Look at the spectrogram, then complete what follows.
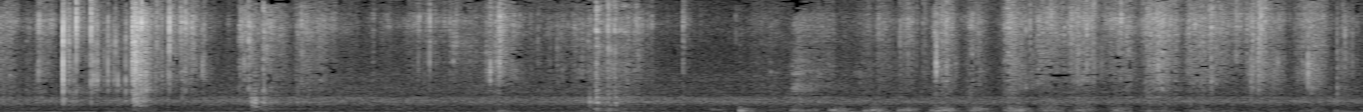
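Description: Plastic wrap crinkling and crackling around a cured sausage, then a kitchen knife sawing slices off it: a quick series of soft strokes, about three or four a second, in the second half.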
